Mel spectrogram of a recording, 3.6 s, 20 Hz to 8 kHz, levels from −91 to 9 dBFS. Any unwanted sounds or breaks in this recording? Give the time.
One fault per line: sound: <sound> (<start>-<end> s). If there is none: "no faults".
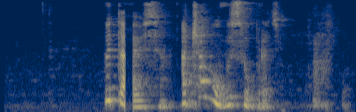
sound: dropout (1.2-1.3 s)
